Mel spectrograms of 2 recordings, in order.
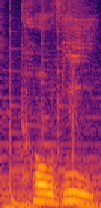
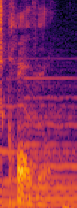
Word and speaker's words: Colville: but he always did he pronounced this kovy kovee cov it's colville colville it's a famous castle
